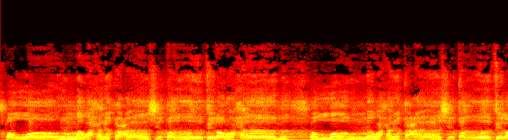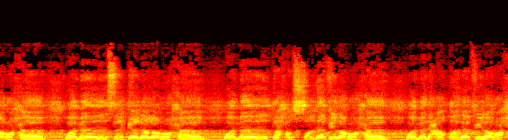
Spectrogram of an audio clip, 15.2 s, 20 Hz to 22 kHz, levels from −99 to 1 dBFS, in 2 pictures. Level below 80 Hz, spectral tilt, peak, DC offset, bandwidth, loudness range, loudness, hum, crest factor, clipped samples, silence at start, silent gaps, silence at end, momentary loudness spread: -50 dBFS; -4 dB/octave; -6 dBFS; under 0.1%; 15 kHz; 1 LU; -20 LUFS; none; 14 dB; under 0.1%; 0 s; none; 0 s; 4 LU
